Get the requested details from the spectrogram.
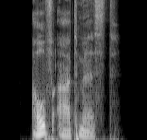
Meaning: inflection of aufatmen: 1. second-person singular dependent present 2. second-person singular dependent subjunctive I
- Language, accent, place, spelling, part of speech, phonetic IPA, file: German, Germany, Berlin, aufatmest, verb, [ˈaʊ̯fˌʔaːtməst], De-aufatmest.ogg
